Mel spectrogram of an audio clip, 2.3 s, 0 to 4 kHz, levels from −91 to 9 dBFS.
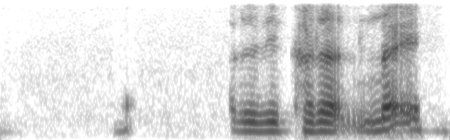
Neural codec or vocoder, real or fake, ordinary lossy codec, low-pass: none; real; AAC, 32 kbps; 3.6 kHz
